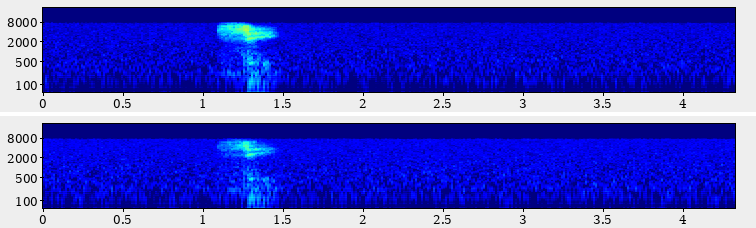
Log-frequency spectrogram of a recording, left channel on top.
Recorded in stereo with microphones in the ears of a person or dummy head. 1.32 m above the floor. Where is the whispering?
20° left (ahead or behind), 1.0 m.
